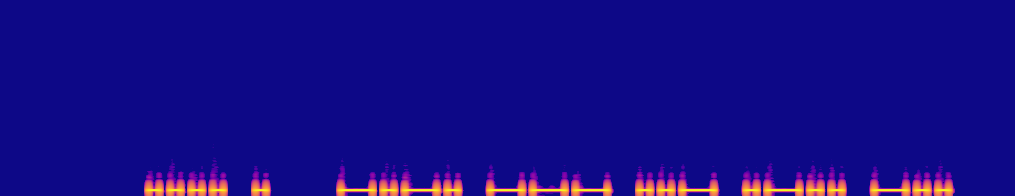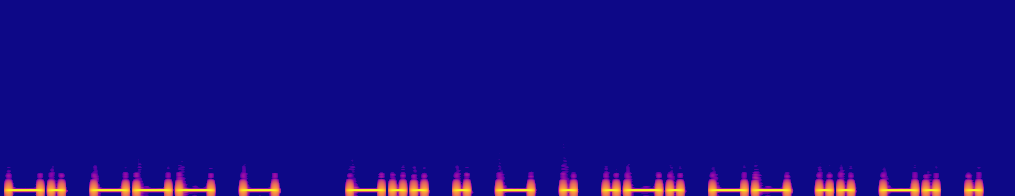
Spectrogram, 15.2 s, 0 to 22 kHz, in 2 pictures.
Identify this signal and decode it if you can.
Morse code, heard as a keyed tone, about 15 wpm, 700 Hz. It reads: HE COULD NOT DETERMINE
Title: Sentences from Top 700 Words 15wpm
